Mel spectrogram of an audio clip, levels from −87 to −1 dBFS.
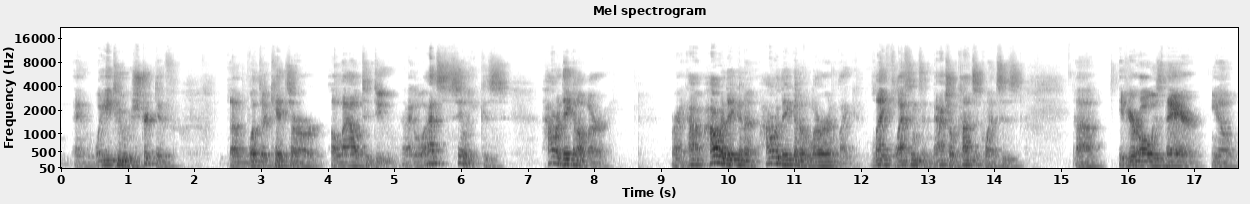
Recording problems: off-mic speech; far
room echo; noticeable; dies away in 0.4 s

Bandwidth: 14 kHz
